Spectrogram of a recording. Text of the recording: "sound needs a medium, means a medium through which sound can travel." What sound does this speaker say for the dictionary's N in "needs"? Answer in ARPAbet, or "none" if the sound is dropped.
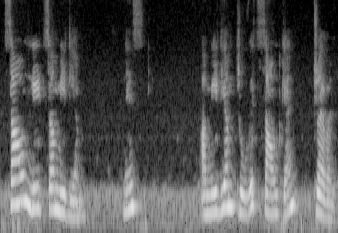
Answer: L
